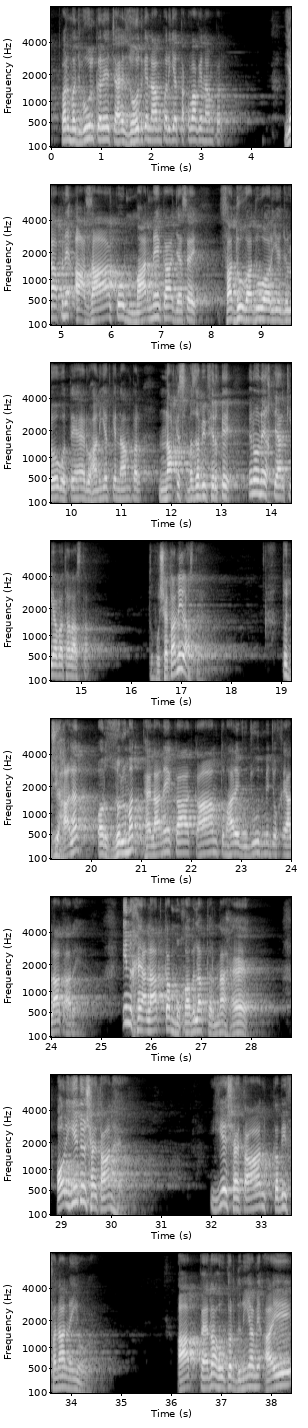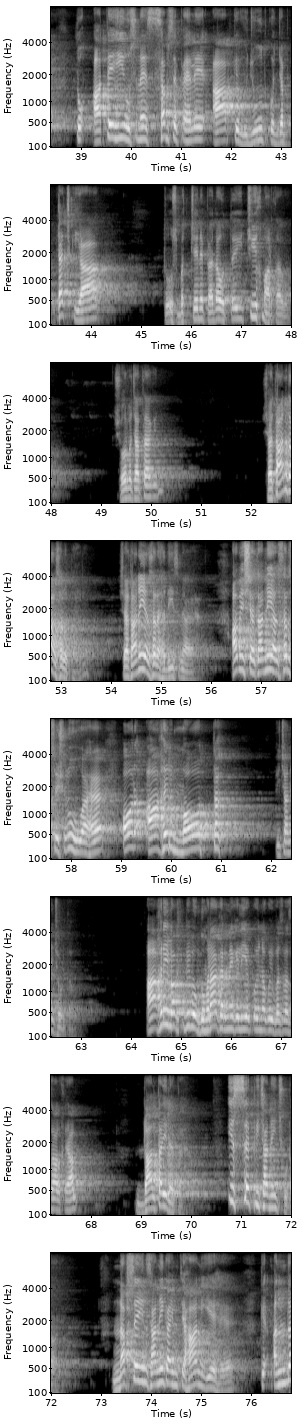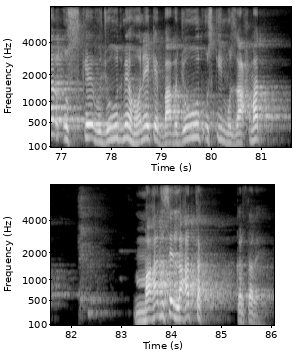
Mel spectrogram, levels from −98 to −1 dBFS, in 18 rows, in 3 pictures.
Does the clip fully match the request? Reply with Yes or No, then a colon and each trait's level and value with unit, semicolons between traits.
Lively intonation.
Yes: wide, 7.3 semitones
